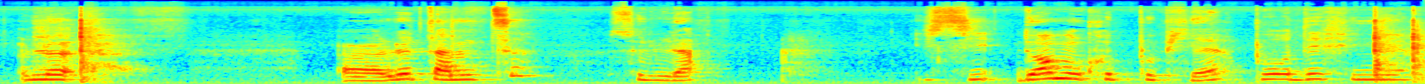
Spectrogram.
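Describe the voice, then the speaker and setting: A woman's voice: a little high, a little hiss or hum. A woman talking casually through her morning makeup routine on camera, hesitant and full of fillers, sometimes dropping to a whisper, filmed with her phone. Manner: hesitant, many fillers, slips into soft whispers. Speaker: makeup vlogger. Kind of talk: casual makeup tutorial chat.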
